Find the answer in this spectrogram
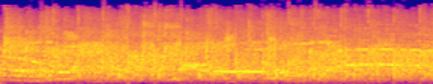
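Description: Live audience applauding, with a few voices calling out over the clapping, in response to the reveal of the chosen card.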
